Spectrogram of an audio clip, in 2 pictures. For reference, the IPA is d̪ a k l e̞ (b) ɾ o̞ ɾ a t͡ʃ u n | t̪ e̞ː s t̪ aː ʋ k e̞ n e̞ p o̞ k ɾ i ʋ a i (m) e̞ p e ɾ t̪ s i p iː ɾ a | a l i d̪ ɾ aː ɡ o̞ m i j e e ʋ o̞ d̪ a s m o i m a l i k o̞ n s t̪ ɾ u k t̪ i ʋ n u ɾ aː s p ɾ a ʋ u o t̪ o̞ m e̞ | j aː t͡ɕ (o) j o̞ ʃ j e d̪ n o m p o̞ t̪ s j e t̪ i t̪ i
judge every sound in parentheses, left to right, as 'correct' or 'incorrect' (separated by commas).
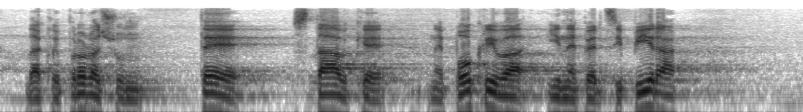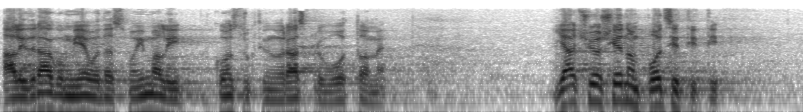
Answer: incorrect, incorrect, incorrect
